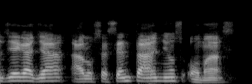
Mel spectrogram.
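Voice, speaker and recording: Against a quiet background, a man speaks at a moderate pace and a fairly high pitch. He has a normal speaking voice. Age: 60s. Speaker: government ombudsman. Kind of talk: interview.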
